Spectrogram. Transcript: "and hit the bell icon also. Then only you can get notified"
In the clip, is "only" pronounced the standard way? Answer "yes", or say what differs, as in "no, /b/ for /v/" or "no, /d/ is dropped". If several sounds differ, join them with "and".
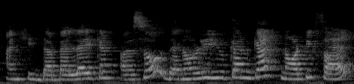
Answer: yes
